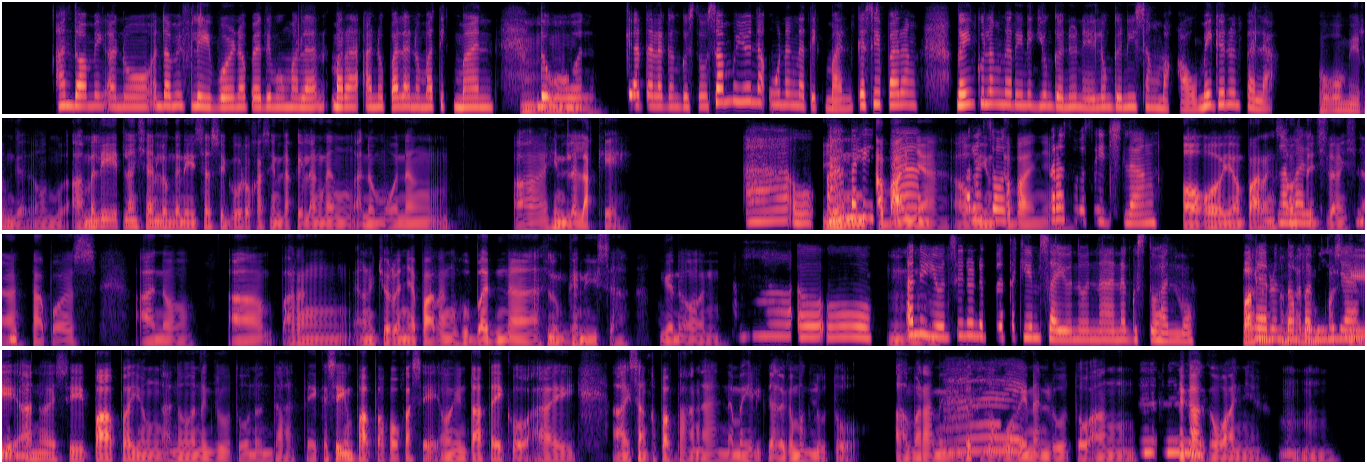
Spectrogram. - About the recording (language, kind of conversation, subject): Filipino, podcast, Ano ang paborito mong almusal at bakit?
- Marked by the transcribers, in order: other background noise; tapping; laughing while speaking: "longganisa"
